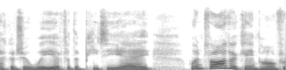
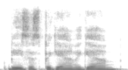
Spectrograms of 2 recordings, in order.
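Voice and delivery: plain reading voice

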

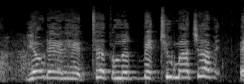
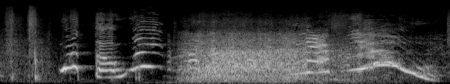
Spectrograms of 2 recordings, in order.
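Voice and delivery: surprised high shout; 12 semitones higher, much slower than usual. Acted. Sudden shock at nephew.

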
